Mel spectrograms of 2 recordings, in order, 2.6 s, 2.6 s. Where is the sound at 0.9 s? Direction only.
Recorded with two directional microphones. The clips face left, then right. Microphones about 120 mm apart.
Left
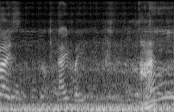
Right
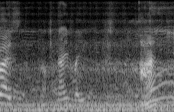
5° right (ahead or behind).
